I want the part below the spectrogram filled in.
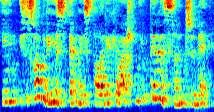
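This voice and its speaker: A woman with a Brazilian accent co-hosting a live talk, telling a story in a calm, reflective way. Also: high voice, normal speed. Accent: Brazilian Portuguese. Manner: calm, reflective, tells anecdotes. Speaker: co-host of a live talk on emotional awareness. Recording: echoey room, far from the mic.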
